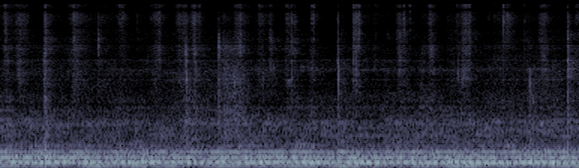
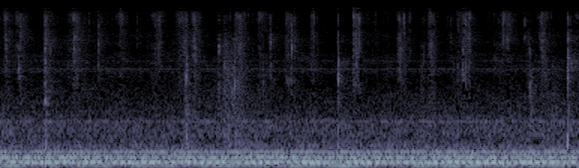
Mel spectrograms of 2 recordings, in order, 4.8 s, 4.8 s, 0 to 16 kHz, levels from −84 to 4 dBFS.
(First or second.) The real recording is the second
